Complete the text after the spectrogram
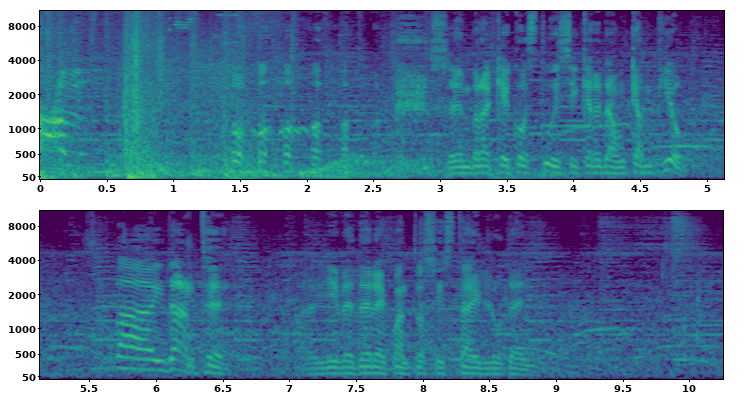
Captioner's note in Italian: laughs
